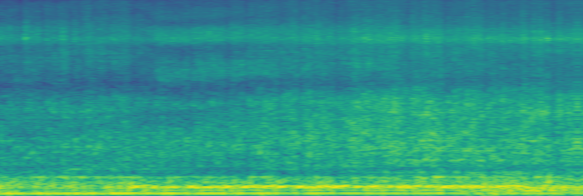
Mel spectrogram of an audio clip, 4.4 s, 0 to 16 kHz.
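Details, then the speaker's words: Ford 289 carbureted V8 with electric fuel pump and new fuel return line, holding 7 psi fuel pressure, warming from cold; steady, even low rumble, no stumble, misses or pump whine. "here we are with our 289 holding a solid 7 lbs of pressure"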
